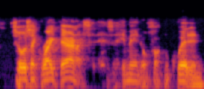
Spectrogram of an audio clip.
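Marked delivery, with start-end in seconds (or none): 1.6-2.6 put-on whisper. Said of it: "our whispering conversation".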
